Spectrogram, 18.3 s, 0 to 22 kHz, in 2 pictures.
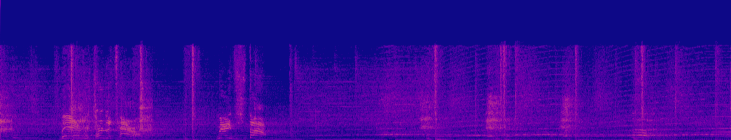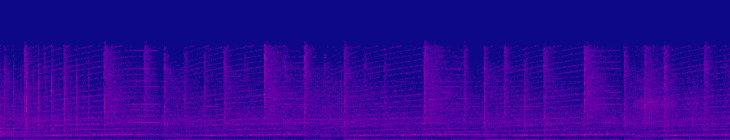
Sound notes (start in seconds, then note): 4.1 alarm wailing; 4.1 blows thudding; 13.1 alarm wailing; 13.1 tense music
